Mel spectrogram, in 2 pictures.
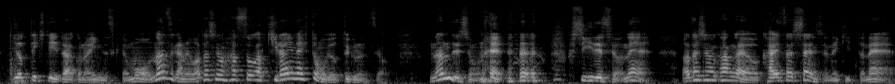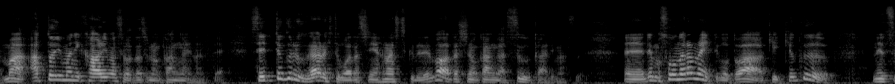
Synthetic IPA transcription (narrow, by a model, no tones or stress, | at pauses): jo̞t̪ːe̞kʲi̥t̪e̞it̪ad̪akɯnoaĩːnd̪e̞sɨ̥ked̪o̞mo̞naze̞kane̞βat̪aɕino̞ɦasːo̞ːɡakʲiɾainaçi̥t̪omo̞jo̞t̪ːekɯ̟ɾɯ̟nd̪esɨjo̰ | nãnd̪e̞ɕo̞ːne̞ɸɯ̟̥ɕiɡʲid̪e̞sɨjo̞̰ne̞ | βat̪aɕ̬ino̞kãŋɡaeokaisaɕit̪aĩnesjone̞kʲit̪ːo̞ne̞̰maːʔat̪ːo̞imaɲ̟ikaβaɾʲimasɨjat̪aɕino̞kãŋɡaenã̰nt̪e̞̰ | se̞tʲːo̞kɯ̟ɾʲo̞kɯ̟ɡaːɾɯ̟çit̪o̞aβat̪aɕiɲ̟iɦanaɕi̥t̪e̥kɯ̟ɾe̞ɾe̞baβat̪aɕino̞kãŋɡasɨɡɯ̟kaβ̰ɾʲḭma̰sɨ̥ed̪e̞mo̞so̞ːnaɾanait̪ːe̞ko̞t̪o̞βake̞kʲːo̞kɯ̟ | ne̞t͡s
